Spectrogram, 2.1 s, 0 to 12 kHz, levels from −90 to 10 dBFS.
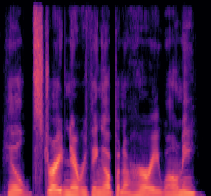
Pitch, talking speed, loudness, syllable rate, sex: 180 Hz, 255 wpm, -19 LUFS, 7.2 syllables/s, female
